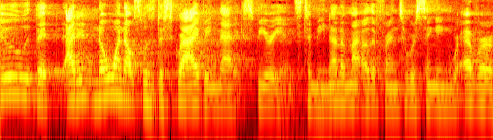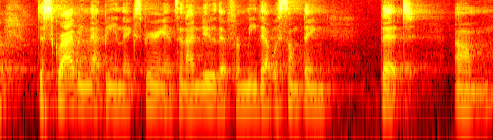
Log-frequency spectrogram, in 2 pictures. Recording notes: Interview at this year's 4 Corners Festival. Those who filled Fitzroy that night will remember an amazing evening of conversation about music and faith and social justice.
